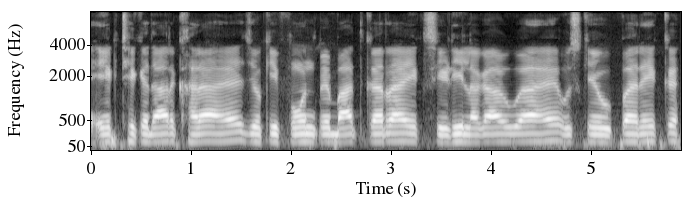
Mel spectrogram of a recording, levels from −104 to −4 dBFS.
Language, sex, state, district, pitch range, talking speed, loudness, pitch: Hindi, male, Bihar, West Champaran, 120-125 Hz, 205 wpm, -15 LUFS, 125 Hz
